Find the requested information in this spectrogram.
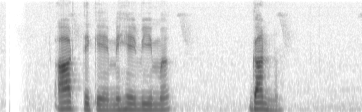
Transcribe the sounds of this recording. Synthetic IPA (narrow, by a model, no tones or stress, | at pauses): aːrt̪ikejəmeɦeʋiːmə | ɡanːə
